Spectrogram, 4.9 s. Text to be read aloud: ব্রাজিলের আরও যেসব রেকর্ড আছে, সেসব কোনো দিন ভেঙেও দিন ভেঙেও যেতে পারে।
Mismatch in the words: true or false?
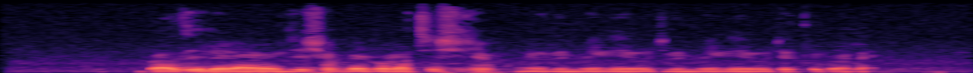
false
